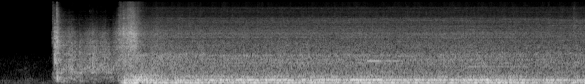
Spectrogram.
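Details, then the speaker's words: 1965 Chevy Impala, sat unused for over 10 years, after recommissioning: quick crank, catches immediately and settles into a steady, even idle with no misses or knocks; starts much easier than before. "look it starts up way easier now check it"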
